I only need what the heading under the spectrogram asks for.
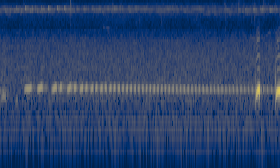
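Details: White-eared brown dove (alimokon) in the Philippines, recording played as a cage-trap hunting lure: low soft hoots begin slowly, then quicken into a long rapid, even train of muffled coos that ends with two loud, emphatic hoots.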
